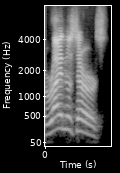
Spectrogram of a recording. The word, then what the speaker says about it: rhinoceros: Pero acá toda la palabra, ¿cómo se pronunciaría? Valeria, tú, a ver. Rhino. No, pero rhinos. Todo. Rhinos. Rhinos. No. The rhinoceros, ¿sí?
